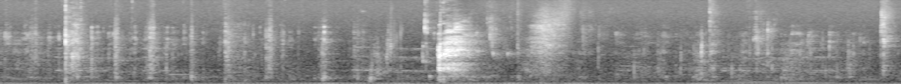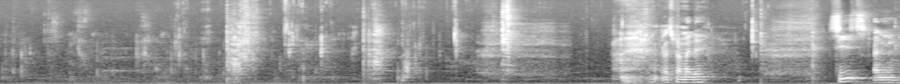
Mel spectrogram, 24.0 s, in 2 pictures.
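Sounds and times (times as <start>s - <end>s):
person chewing and slurping noodles: 0.0s - 20.8s
wet mouth clicks: 21.9s - 23.0s.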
